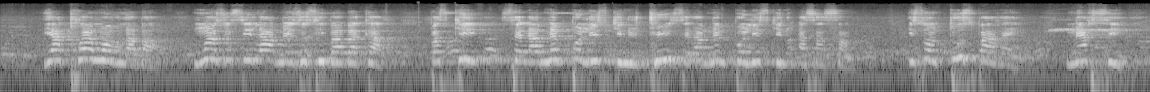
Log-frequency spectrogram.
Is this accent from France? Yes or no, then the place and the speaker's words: yes; Rennes, Brittany, France; je viens de Rennes.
